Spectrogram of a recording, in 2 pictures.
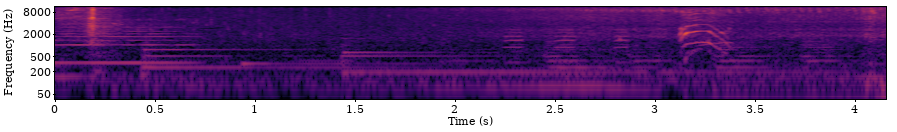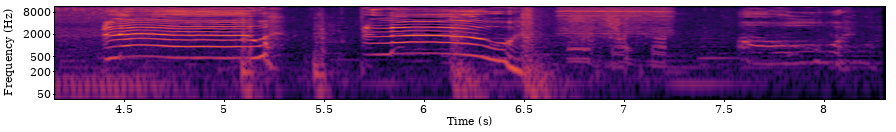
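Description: Light cartoon background music of steady held notes. About halfway through, two loud pitched calls cut in one after the other, the second sliding sharply down in pitch at its end.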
